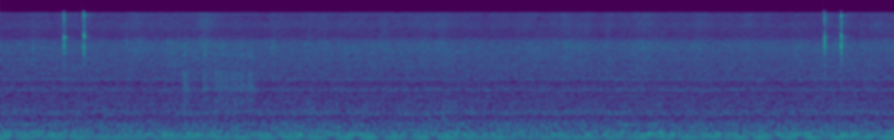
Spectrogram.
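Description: Steady low background hum with a noise haze, like a fan or machine running in a room, with two faint short ticks, about half a second in and near the end.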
